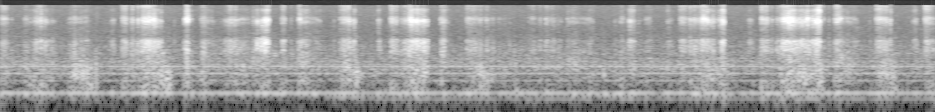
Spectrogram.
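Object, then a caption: Metal pen nib on a paper notebook page over a solid pad. A metal fountain pen nib scratches across a lined white paper notebook page resting on a solid pad while writing. Bright, dry scratching strokes come in uneven bursts over a steady low hum. Quieter gaps fall between the strokes.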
